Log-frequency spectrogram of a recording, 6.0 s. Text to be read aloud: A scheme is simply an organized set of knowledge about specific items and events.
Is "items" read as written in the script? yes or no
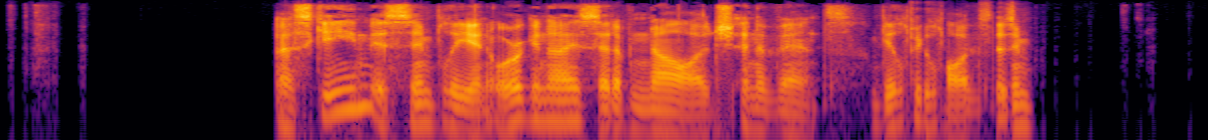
no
